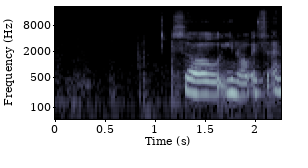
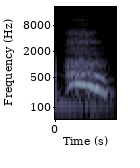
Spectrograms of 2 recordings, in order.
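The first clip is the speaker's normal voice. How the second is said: gasp; 7 semitones higher, 7 dB quieter than usual. Retold or imitated. Hearing Taylor wants to meet.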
